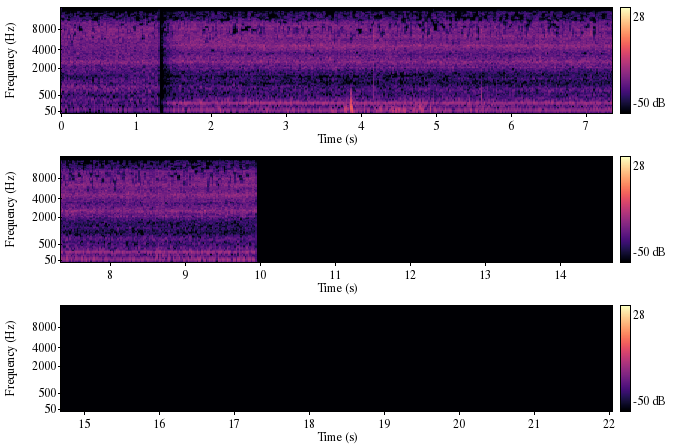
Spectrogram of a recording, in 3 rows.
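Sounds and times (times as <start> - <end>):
motor humming: 0.0 - 10.0.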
